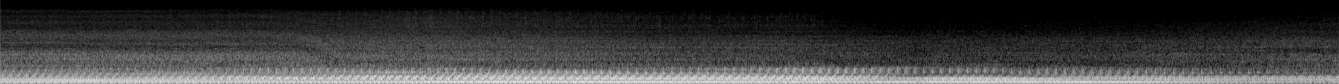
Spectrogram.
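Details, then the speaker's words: 2003 Ford Mustang SVT Cobra Terminator V8 after NGK TR6 spark plug change over WOT issues; steady even idle, low smooth burble, occasional small bloop, no leaks, idling as before. Normal idle. "Sounds good, no leaks. I'm gonna take this car out for a drive in a few minutes, but I just gotta move it for now. Alright, so it seems to be idling about the same as it was before."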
